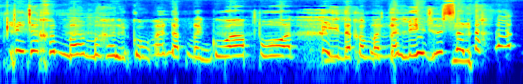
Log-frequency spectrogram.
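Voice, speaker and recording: An actress in a Filipino radio drama playing an ailing, doting old mother, breathy and frail, with halting, emotional delivery. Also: very high-pitched, expressive. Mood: tearful joy.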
